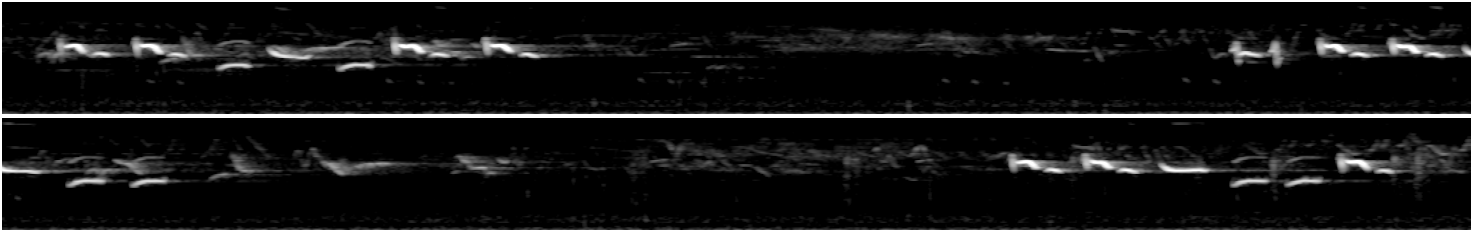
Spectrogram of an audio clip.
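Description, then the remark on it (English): An orange and black Baltimore Oriole sings its melodious whistled song in three short, clear phrases separated by pauses of a few seconds, over a faint low background rumble. “A much-loved neighborhood bird, the orange and black Baltimore Oriole has a melodious whistled song.”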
